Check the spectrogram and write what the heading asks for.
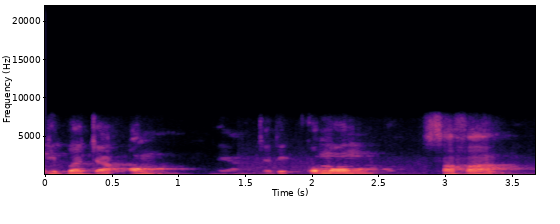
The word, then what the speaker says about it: ça va: Jadi komong safa. Jadi c ada di bawahnya seperti ini. Garis itu seperti pembacaan s ya. S ya. Jadi safa.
